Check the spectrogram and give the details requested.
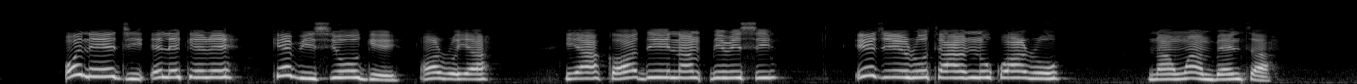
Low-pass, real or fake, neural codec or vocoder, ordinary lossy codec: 7.2 kHz; real; none; none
